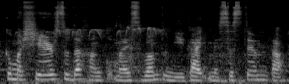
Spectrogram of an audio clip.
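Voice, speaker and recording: A woman hosting a casual talk show interview, mixing in English words and nodding along with soft "mm" sounds. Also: mid-range voice, fairly even intonation, normal speed, a little hiss or hum. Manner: mixes in English words, frequent soft "mm" acknowledgements. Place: cafe.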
